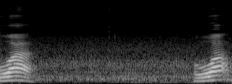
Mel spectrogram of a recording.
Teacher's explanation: दंत प्लस ओस्ट दांतों और ओठों से बोले जाने वाले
